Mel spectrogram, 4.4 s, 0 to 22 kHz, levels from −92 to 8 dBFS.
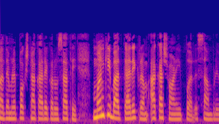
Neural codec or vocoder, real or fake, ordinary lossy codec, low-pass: none; real; none; 7.2 kHz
